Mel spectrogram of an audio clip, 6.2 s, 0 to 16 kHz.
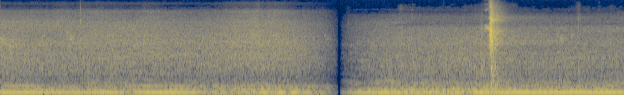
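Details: Toro Recycler 22" self-propelled mower, Tecumseh 6.5HP engine, after carb cleaning with a tiny, possibly clogged jet cleared using a thin wire bristle: steady low putter with only a brief dip, running smoothly and evenly, much better now.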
